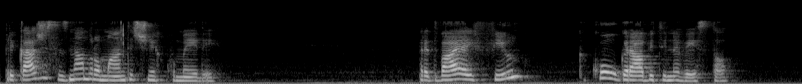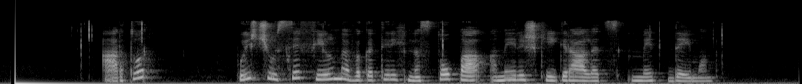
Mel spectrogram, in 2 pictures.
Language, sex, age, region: Slovenian, female, 18-29, Abroad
